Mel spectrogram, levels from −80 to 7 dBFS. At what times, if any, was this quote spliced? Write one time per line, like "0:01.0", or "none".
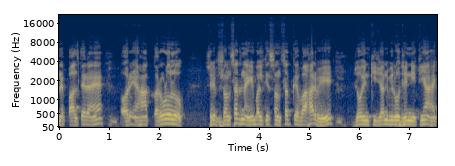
none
